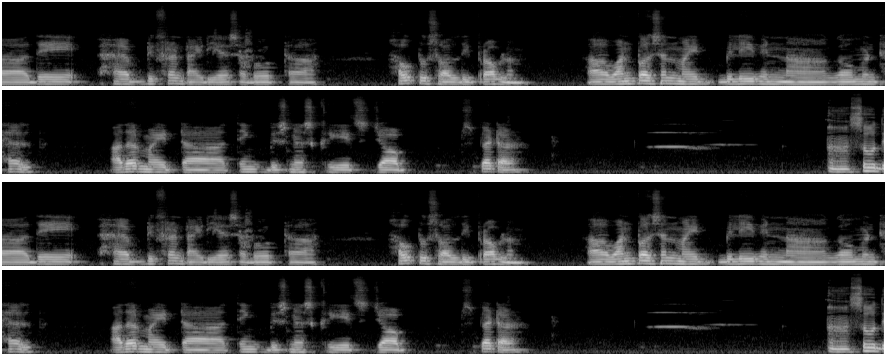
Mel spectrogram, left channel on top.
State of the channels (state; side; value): identical; both; correlation 1.00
